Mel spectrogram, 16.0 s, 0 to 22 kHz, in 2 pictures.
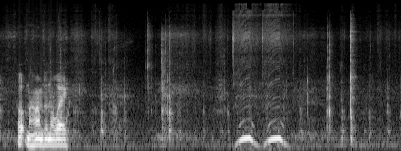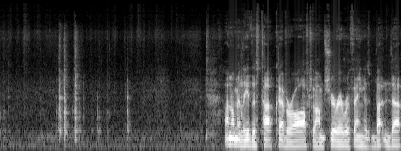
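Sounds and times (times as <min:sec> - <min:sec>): power drill whining: 0:04.7 - 0:05.9.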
